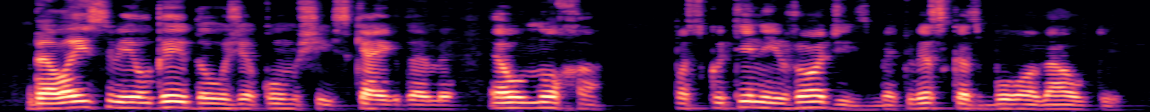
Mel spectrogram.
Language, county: Lithuanian, Kaunas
